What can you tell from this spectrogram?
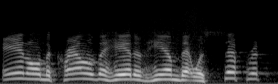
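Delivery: loud preacher's reading voice; booming pulpit reading; forceful scripture reading. Real, not acted. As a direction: declaim the verse loudly. Reads scripture at full force.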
